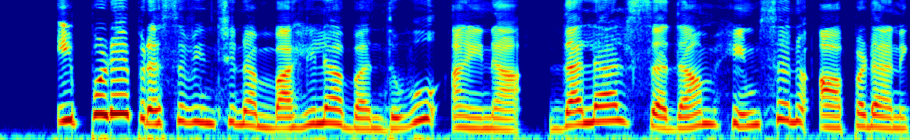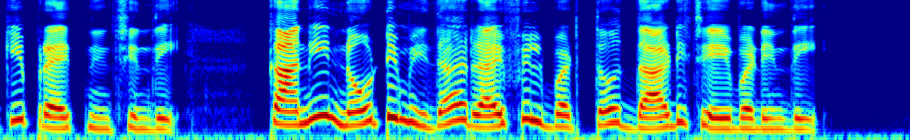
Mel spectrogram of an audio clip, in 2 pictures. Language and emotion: Telugu, neutral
